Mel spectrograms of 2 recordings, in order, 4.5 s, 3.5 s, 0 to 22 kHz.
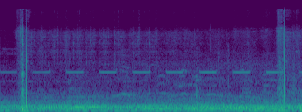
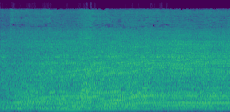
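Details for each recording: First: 2022 Suzuki Alto idling: light repeating chirpy tone over low engine rumble from the alternator; worn alternator bearing, belt removed to check. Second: 2022 Suzuki Alto after replacing worn alternator bearings, light throttle blips: engine revs up cleanly with an even, smooth rise and no whine or rumble from the alternator; the previous alternator noise is gone.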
